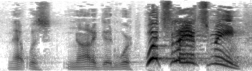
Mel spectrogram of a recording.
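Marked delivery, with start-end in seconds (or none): 1.5-2.4 put-on very high, loud child's shriek; panicked little boy. Son hearing doctor will lance his foot, panicked shriek. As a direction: shriek it like a frightened four-year-old. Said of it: "Michael says".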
